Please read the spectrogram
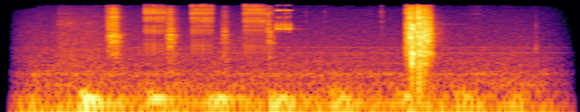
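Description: Camera sound effect: a run of short clicks and whirs, then a brief high beep near two seconds, then a single loud shutter click a little after three seconds.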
